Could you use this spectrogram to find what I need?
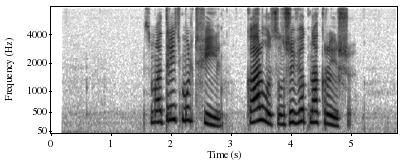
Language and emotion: Russian, neutral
